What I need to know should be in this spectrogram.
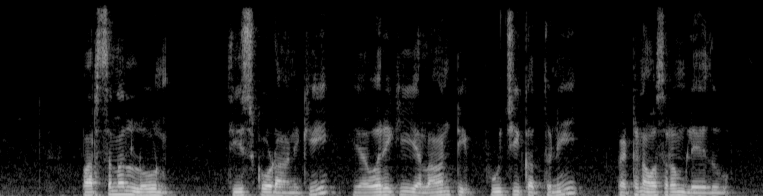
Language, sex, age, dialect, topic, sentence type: Telugu, male, 25-30, Central/Coastal, banking, statement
